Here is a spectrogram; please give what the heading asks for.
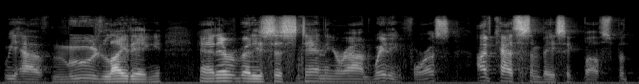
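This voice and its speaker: Very bright-voiced man doing game commentary. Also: mid-range voice, steady tone, normal speed, rough recording. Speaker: gaming video host. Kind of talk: casual let's play commentary.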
